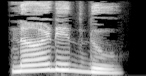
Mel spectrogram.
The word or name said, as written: ನಾಡಿದ್ದು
